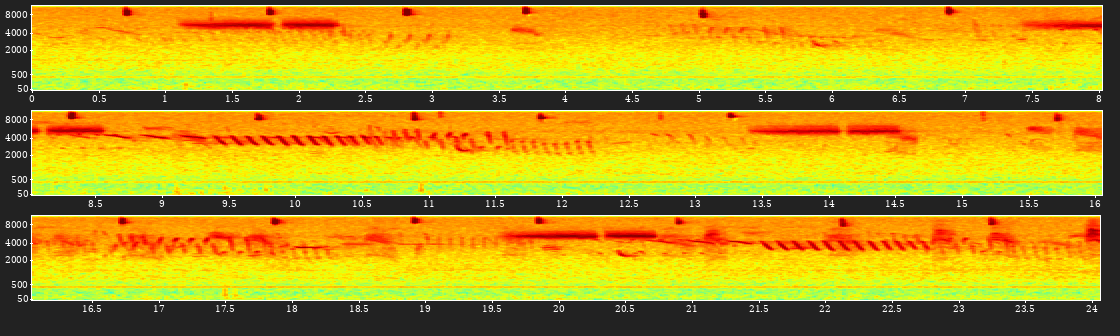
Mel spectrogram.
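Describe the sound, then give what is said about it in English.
European starlings calling: many short, high chirps and whistles come in scattered bursts. They are faint against a steady low hum and background hiss. “Some European starlings here too.”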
